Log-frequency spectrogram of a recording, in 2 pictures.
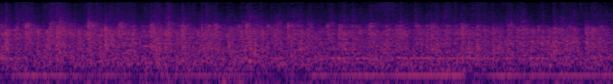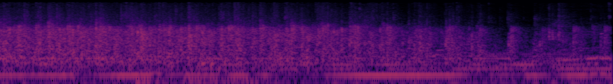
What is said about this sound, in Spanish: Dale aplauso al Señor porque Dios es bueno.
